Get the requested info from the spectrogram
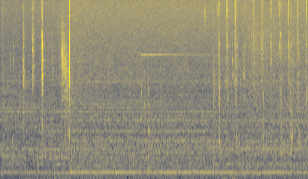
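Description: Light clicks and taps of canned mushroom slices and black olives being dropped by hand onto a cheese pizza on a wooden board, with a sharper click about a second and a half in. A steady low hum runs underneath.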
